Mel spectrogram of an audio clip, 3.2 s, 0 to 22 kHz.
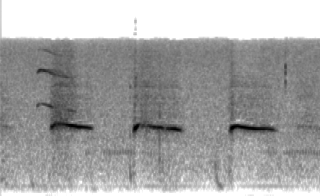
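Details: Wild African grey hornbill calling from the top of a marula tree at Djuma Game Reserve, South Africa, on a March 2016 afternoon: three drawn-out, clear, slightly falling whistles, each under half a second, spaced about a second apart.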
